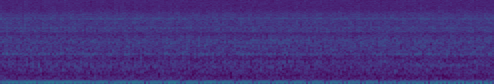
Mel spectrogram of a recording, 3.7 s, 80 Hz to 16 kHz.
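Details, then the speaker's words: Peugeot 308 GTI first start after replacing the Valvetronic variable valve lift motor; after a brief hiccup and loud start, low even idle hum with no misses, knocks or stumbles; normal smooth idle. "The idle is so smooth now. Had a bit of a hiccup when it first started. It sounded very loud."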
